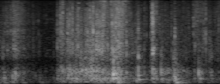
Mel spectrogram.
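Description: Rummaging through a drawer of hoarded spare keys, searching for a key with a red keyring: a dense stretch of clattering, scraping and jangling with irregular metallic jingles. A short lull comes first, then the noise runs busily to the end, with no voices.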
